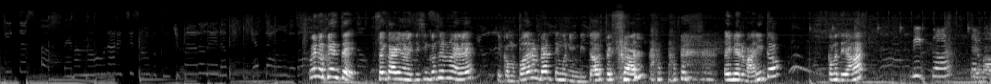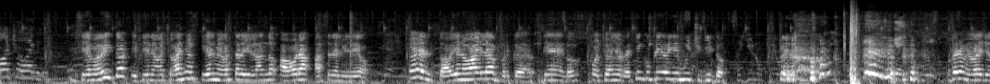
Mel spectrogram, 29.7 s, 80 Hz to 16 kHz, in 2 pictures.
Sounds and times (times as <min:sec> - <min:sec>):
Music: 0:00.0 - 0:29.7
Speech: 0:21.0 - 0:25.8, 0:28.0 - 0:29.7.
